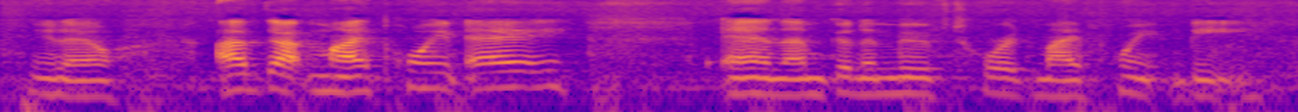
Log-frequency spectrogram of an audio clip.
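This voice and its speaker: A woman's voice with ordinary pitch variation, set against noticeable background noise. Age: 50s. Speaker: fitness coach. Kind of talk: motivational monologue. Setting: outdoors on a walk. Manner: casual, conversational.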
